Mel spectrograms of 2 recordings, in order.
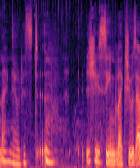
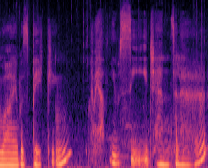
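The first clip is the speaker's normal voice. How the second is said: secretive villain whisper; conspiratorial whisper; 5 semitones lower, 7 dB quieter than usual. Acted. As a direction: lean in and whisper the plot. Confiding evil plot.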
